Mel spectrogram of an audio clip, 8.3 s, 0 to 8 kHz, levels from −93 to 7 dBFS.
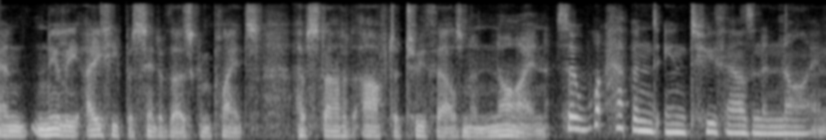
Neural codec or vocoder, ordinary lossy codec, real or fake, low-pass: none; AAC, 32 kbps; real; 7.2 kHz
